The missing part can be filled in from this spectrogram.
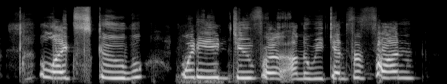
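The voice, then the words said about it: Cartoon character impression, Shaggy voice. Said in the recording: “your Scooby Doo and Shaggy impersonation”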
